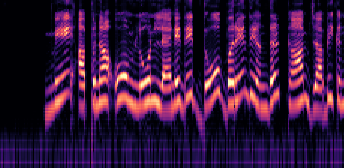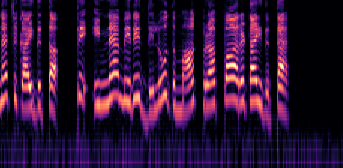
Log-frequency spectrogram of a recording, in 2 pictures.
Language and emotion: Dogri, happy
